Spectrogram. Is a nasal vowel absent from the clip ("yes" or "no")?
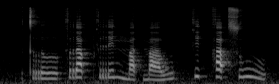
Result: yes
